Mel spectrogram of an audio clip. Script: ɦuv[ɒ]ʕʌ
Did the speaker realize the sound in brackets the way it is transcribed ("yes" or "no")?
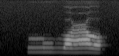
yes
